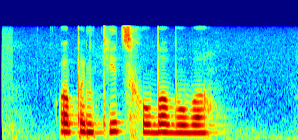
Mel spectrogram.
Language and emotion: Russian, neutral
